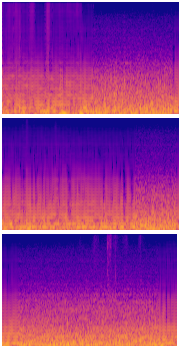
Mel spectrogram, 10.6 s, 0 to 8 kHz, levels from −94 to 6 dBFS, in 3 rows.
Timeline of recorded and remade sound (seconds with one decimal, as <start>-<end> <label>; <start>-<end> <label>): 0.0-1.8 remade; 1.8-3.4 recorded; 3.4-6.2 remade; 6.2-7.0 recorded; 7.0-7.4 remade; 7.4-10.2 recorded; 10.2-10.6 remade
